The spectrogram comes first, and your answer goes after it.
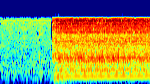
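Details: Small motor driven from an Arduino Yun setup: quiet hum, then a sudden clean start into a steady, even, mid-pitched whine with no rattle or stutter; it runs normally.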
